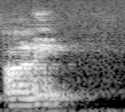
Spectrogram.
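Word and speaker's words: אני: Which is Ani.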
